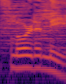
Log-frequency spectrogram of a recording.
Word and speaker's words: Fleur-de-lis: Is that how you say it? Fleur-de-lis. Yes.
